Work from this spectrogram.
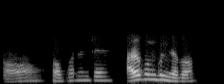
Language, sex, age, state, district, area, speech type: Assamese, male, 18-30, Assam, Jorhat, urban, conversation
